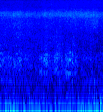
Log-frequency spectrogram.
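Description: Skis sliding over packed, groomed snow while skiing downhill, a steady hiss, with low wind noise on the microphone.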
